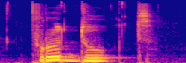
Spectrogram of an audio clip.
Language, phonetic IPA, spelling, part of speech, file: Ukrainian, [proˈdukt], продукт, noun, Uk-продукт.ogg
- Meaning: 1. product 2. produce 3. groceries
